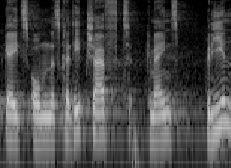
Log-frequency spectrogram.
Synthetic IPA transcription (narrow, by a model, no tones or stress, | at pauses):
ɡ̥ɛɪtsʊmnəskʰʁeditkʃæftkmɛɪns | b̥riən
